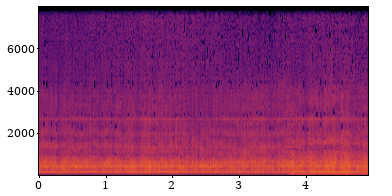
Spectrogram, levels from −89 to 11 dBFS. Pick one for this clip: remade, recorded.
remade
